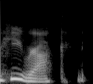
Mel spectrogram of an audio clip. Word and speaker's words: HERC: and rebuilding our communities or herck is how we pronounce it yeah that's it's it's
